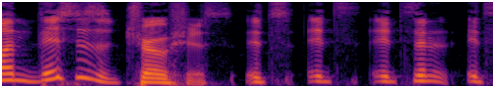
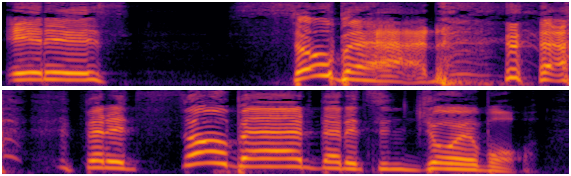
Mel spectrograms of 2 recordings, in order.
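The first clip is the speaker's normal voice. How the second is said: excited; 6 semitones higher, 6 dB louder, slower than usual. Real, not acted. Laughing enthusiasm about bad movie.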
